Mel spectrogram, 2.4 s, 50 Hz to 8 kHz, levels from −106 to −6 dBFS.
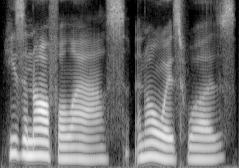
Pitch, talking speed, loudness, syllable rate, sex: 175 Hz, 150 wpm, -19 LUFS, 4.1 syllables/s, female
